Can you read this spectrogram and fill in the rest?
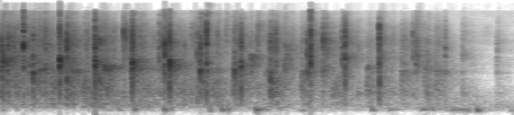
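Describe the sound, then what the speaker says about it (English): Clapping from a modest audience at a live poetry open mic, a quick, fairly close patter of hands that thins out and stops after a few seconds. "One more applause, please."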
